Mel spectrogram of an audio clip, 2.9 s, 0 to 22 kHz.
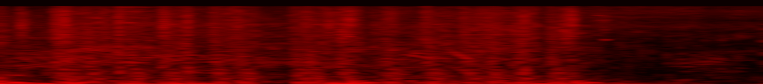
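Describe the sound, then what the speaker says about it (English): Automatic gunfire from a machine gun in the zombie survival game 7 Days To Die at night, a dense continuous rattle of bursts that holds steady and loud throughout. "Oh yeah, machine guns are fun!"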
